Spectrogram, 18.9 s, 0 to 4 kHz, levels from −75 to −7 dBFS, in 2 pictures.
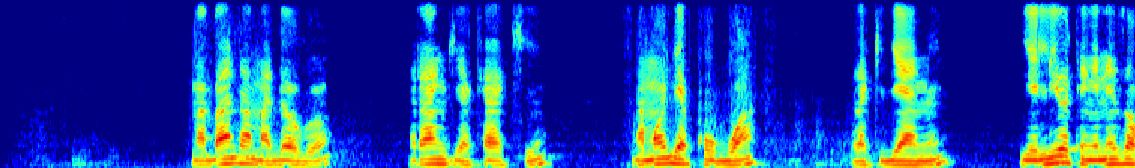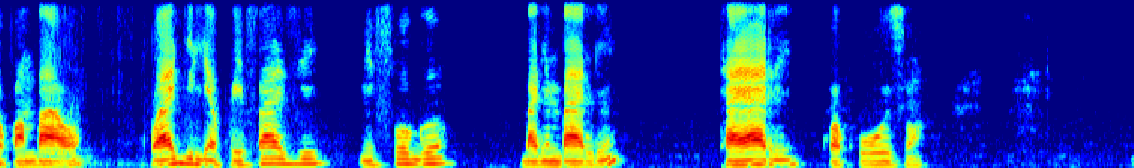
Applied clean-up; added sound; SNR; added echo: neural separator model SepFormer DNS4.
